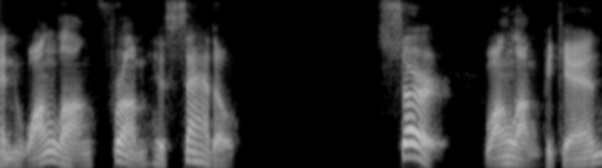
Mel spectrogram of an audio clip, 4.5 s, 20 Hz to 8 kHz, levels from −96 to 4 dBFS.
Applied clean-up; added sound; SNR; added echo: neural mask model Resemble Enhance denoiser.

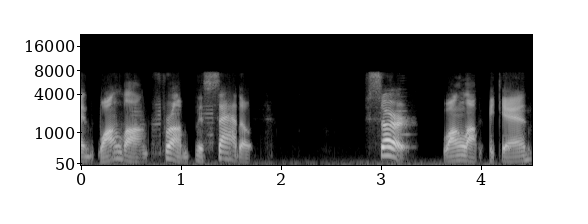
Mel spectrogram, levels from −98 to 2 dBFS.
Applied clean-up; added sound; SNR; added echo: neural diffusion model UNIVERSE++.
